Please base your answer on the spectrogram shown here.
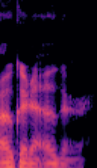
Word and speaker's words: ogr2ogr: that is using gdal's ogr2 ogr or ogre to ogre depending on your preferred pronunciation and this is a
